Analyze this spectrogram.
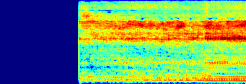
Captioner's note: snoring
